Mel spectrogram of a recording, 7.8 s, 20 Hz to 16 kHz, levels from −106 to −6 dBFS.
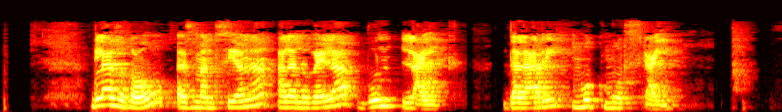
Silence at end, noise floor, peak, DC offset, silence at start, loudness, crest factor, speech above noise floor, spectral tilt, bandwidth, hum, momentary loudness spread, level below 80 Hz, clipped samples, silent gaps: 0.45 s; -46 dBFS; -2 dBFS; under 0.1%; 0.9 s; -17 LUFS; 18 dB; 29 dB; -4.5 dB/octave; 8.2 kHz; none; 8 LU; -66 dBFS; under 0.1%; 4.96-5.02 s, 7.17-7.30 s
